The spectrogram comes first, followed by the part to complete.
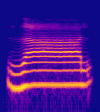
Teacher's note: জিভের আগা এবং উপরে দাঁতের আগা একসঙ্গে করে মিলিয়ে বলবে জাল। জাল, হালকা করে, জাল, জিভের আগা উপরে দাঁতের আগা একসঙ্গে মিলবে, জাল।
